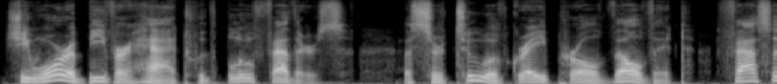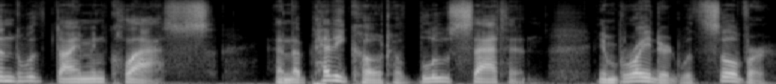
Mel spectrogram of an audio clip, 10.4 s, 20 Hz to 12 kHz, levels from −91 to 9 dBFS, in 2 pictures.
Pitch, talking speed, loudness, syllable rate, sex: 115 Hz, 155 wpm, -21 LUFS, 4.6 syllables/s, male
